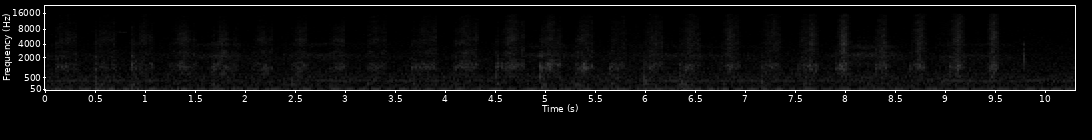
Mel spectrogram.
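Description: Faint paintbrush strokes scrubbing on the painting surface in a steady run of short dabs, about three a second.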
